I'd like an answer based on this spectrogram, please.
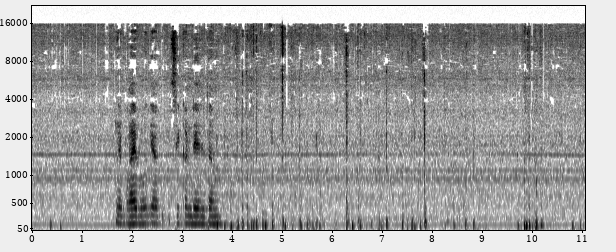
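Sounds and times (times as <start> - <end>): steady low hum: 0.0 - 11.0
typing on a keyboard: 3.7 - 8.9, 9.7 - 10.2.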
